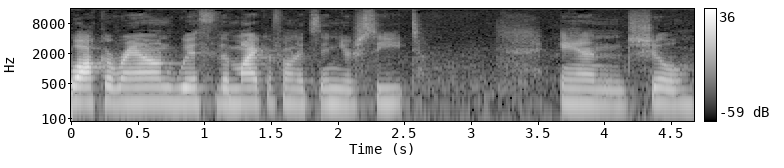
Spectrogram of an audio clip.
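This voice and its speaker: The pace is moderate. A woman delivers her words in a monotone, flat intonation. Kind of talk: sermon discussion talk. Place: hall.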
